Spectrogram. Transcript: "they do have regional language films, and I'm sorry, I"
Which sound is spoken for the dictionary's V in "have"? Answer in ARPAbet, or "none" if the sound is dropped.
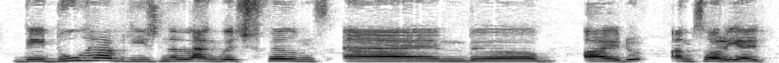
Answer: V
